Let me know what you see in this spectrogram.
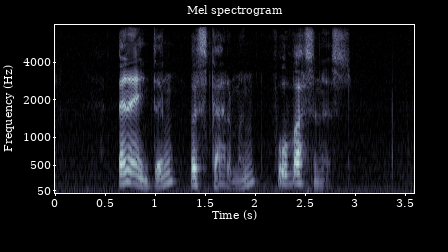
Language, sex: Afrikaans, male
